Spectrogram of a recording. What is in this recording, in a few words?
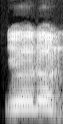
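"jerung", Malay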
